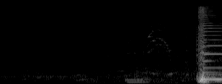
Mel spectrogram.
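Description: Near silence between songs, with a faint, brief murmur in the second half, then an acoustic guitar strummed once, loudly, right at the end.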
